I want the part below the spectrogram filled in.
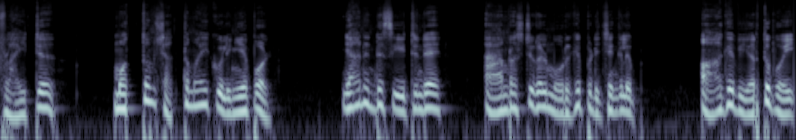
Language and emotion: Malayalam, fearful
